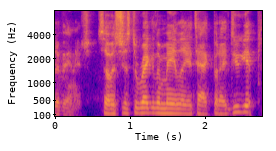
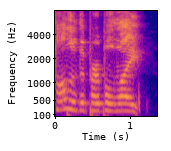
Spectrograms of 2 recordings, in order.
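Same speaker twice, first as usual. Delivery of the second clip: shouted callout, higher in pitch; 8 semitones higher than usual. Calling out in character to the group: yelling a callout. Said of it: "I yell out".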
